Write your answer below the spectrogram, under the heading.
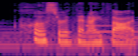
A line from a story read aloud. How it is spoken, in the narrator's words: I muttered to myself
